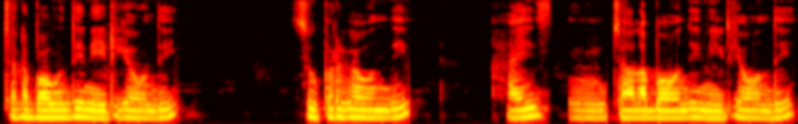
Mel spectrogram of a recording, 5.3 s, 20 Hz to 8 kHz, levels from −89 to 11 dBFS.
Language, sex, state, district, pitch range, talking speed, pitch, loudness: Telugu, male, Andhra Pradesh, Manyam, 130-140 Hz, 170 wpm, 135 Hz, -18 LUFS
